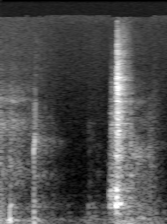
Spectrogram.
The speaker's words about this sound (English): Oh, I hate when I hit the button and the chair drops. Hold on. Let me fix my chair.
